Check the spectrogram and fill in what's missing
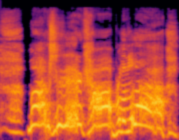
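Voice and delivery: high-pitched garbled call to mum; hurried yell. Retold or imitated. Daughter yelling towards mum while tidying up, hurried yell. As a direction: yell it in passing, high and jumbled. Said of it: "sort of yelled it towards her".

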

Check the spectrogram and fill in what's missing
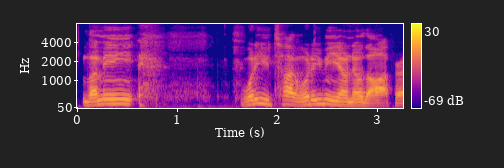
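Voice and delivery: start, break off, then fire the question fast; exasperated. Retold or imitated. Player to agent who doesn't know the offer, exasperated.

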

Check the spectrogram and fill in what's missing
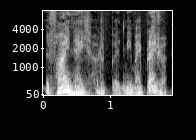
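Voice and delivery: soft, put-on Spanish accent; lightly accented Spanish-English, quietly obliging. Actor keeping up his Spanish accent for the producers, Spanish accent. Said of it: "speak to them only in the Spanish accent".

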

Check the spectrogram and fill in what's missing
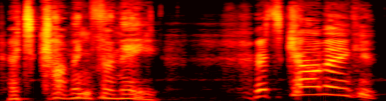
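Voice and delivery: high, piercing panicked scream; screaming in terror. Acted. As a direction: scream it as if it is right behind you. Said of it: "Carl screamed".

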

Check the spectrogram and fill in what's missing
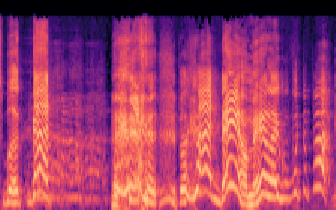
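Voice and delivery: high, drawn-out protest through laughter; amused, high-pitched incredulity; laughing exasperation. Real, not acted. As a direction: crack up while protesting in disbelief. Cracking up, mock exasperation.

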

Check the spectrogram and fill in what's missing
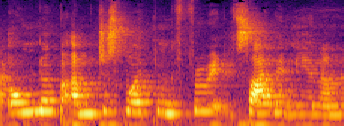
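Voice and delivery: parroting them in a prissy put-on voice. Mocking the people who say they learn silently, in a whiny put-on voice. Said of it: "it's just like".

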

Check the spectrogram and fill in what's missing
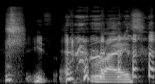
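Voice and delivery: laughing through the words, slowed right down; can barely get it out for laughing; real helpless laughter at the absurd text. Real, not acted. Laughing at the fan fiction.

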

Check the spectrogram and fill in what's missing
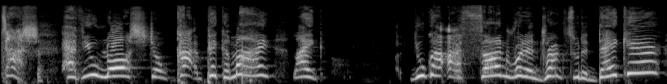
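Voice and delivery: high-pitched retold outrage; pissed off. Ghost confronting Tasha over their son, pissed. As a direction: imitate an upset man laying into her. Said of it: "So Ghost is pissed. He is upset".

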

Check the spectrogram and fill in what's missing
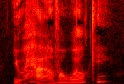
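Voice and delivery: amazed question. A narrator's reading. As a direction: gasp the question out in wonder. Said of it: "Sarah asked in amazement".

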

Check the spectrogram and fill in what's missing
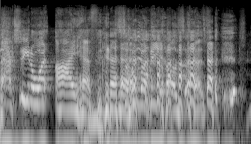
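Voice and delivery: high laughing correction. Real, not acted. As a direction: laugh it out while backpedaling.

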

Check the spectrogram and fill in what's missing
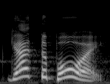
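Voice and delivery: loud, insistent call. Retold or imitated. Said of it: "It was much louder this time".

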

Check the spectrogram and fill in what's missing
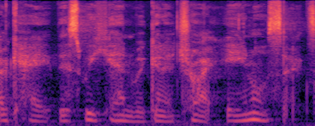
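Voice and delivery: softly whispered plan. Retold or imitated. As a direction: whisper it conspiratorially. Quoting their plan.

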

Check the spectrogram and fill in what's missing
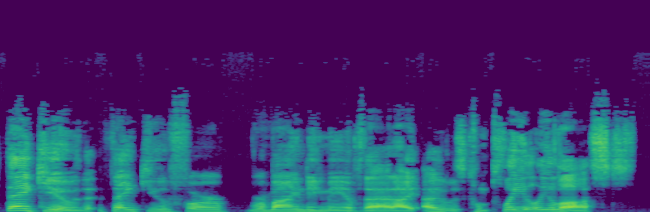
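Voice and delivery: sarcastic thanks. Real, not acted. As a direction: thank the writer with a sneer.

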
